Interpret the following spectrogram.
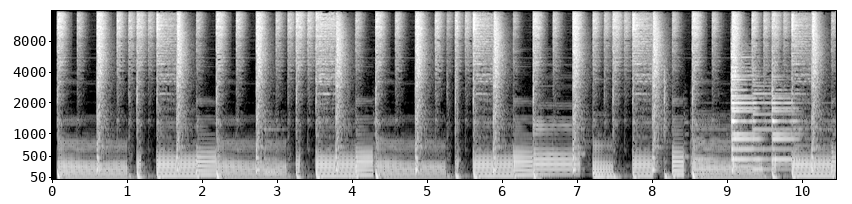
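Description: Instrumental blues intro: a repeating riff of short plucked bass-guitar notes with guitar. Higher guitar notes join near the end.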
